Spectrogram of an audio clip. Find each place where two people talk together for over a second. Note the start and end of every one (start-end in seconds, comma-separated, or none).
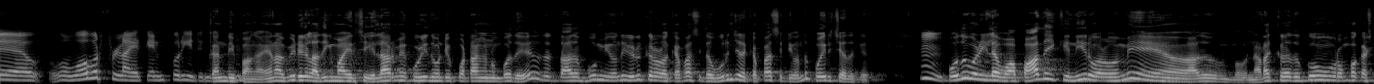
none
